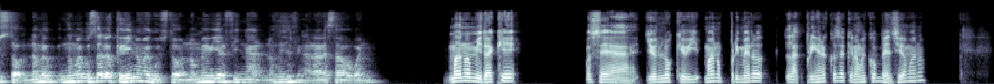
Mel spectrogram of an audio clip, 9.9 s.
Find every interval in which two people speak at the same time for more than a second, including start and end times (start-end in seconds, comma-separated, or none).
none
